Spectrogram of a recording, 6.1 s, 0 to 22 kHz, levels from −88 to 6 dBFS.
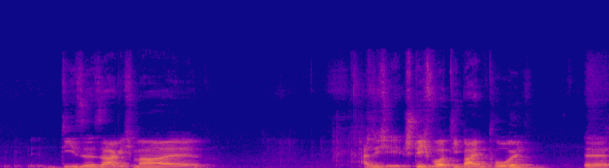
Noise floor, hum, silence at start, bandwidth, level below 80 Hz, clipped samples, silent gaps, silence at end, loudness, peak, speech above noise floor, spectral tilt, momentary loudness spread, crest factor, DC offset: -65 dBFS; none; 0.3 s; 16 kHz; -78 dBFS; under 0.1%; none; 0 s; -29 LUFS; -12 dBFS; 37 dB; -5.5 dB/octave; 16 LU; 20 dB; under 0.1%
